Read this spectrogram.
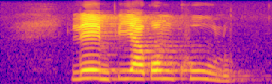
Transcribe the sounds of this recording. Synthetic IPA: lempʼijak̬ʼom̩kʰuːlu

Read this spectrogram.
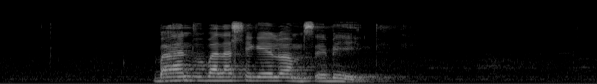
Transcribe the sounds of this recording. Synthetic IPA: ɓantʼuɓalaɬɛk̬ɛlwam̩sɛɓeːntʼi

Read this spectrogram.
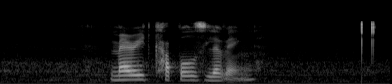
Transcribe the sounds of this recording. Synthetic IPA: mɛɹidkʰapəlzlɪvɪ̰̃ŋ

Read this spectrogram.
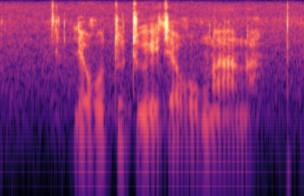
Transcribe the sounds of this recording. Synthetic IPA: lɪɣʊtʼutʼuet͡ʃʼaɣʊŋaːŋa

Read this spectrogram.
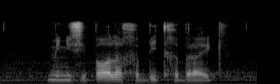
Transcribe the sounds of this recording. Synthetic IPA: mynisipɑːləχəbitχəbɾœɥk

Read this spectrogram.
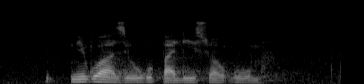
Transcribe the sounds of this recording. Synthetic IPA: nik̬waziuk̬ub̥ʱaliswak̬uːma

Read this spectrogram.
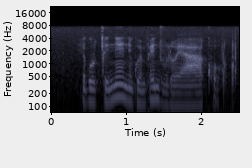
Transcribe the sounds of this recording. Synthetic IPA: ek̬uɡ͡ǀʱinenik̬wɛmpʰendʱulɔjaːkʰɔ

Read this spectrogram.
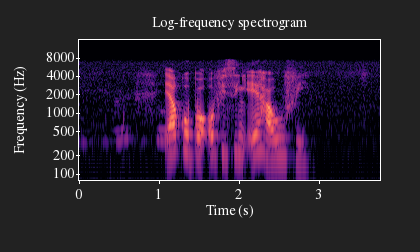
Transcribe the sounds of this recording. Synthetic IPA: jakʼʊpʼɔʔofisiŋ̩ʔɪɦauːfi

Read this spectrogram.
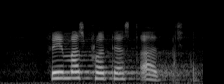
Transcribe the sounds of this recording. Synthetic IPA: femaspʰrɔtʰɛstat

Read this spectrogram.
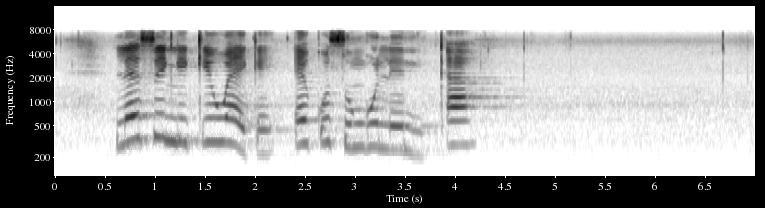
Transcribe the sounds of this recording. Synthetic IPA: lesiŋik̬ʼiwɛk̬ʼɛek̬ʼusuŋɡulenikʼa

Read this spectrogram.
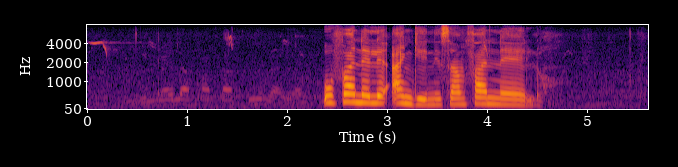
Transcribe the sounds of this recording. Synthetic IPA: ufanɛlɛʔaŋɡʱenisaɱfanɛːlɔ

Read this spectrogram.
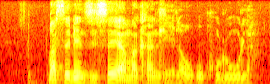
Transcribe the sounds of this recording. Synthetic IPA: ɓasɛɓend͡zʱisɛamakʰand͡ɮʱɛlaokʼukʰuluːla

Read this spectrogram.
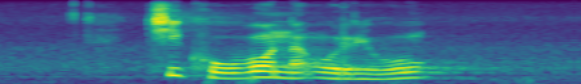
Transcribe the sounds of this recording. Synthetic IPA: t͡ʃʰikʰɔuβɔnaʔuriɦu

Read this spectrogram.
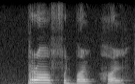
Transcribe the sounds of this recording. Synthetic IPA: pʰrɔfutbɔl | hɔl

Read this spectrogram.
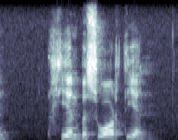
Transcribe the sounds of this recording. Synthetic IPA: n | χiənbəswɑːrtiən

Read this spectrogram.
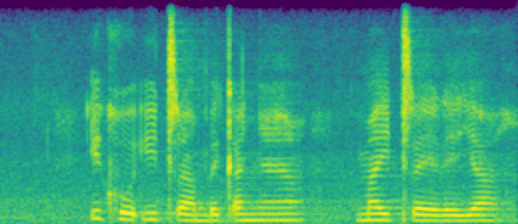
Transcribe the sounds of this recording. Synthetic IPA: ikʰɔʔitʼambɛkʼaɲa | maitʼɛɺɛja

